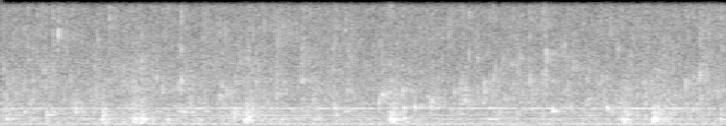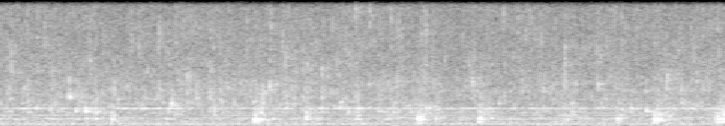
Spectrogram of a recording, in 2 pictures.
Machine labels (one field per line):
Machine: pump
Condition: abnormal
